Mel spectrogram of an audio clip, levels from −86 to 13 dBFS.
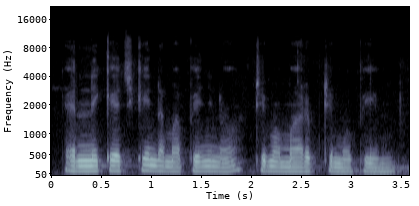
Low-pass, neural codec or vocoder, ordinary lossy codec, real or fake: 10.8 kHz; none; Opus, 24 kbps; real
